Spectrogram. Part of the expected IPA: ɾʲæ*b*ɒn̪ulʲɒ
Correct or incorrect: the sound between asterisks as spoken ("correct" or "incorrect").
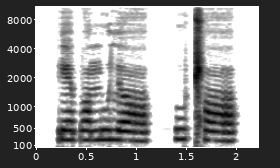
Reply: correct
